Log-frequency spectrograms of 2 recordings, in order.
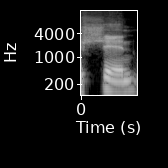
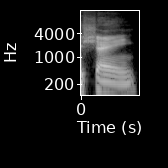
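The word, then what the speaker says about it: Chene: You've been saying it right because in Detroit we don't pronounce them the French.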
